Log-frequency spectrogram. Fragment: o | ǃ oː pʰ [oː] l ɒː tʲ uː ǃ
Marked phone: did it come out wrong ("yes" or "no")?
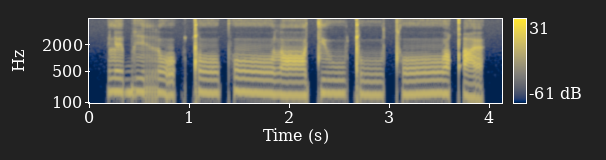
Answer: no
